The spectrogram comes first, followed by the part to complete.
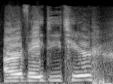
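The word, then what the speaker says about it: Arfeudutyr: So apparently it's pronounced Arve D tier.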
